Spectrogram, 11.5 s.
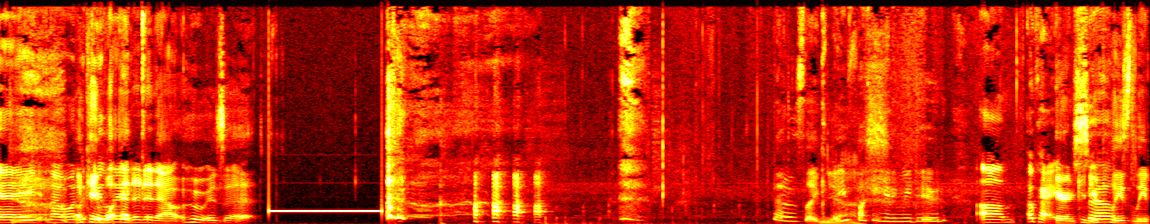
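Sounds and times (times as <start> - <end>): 
people laughing: 0.0 - 1.4, 3.9 - 6.6
speech: 0.0 - 2.7, 7.8 - 11.4
censor bleep: 2.7 - 3.9.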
